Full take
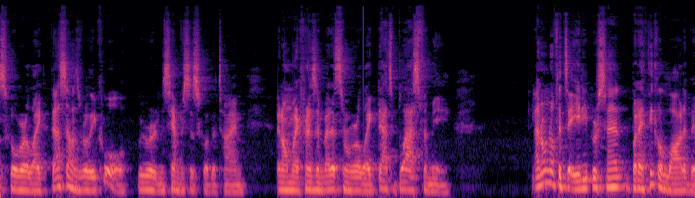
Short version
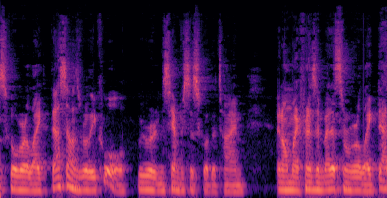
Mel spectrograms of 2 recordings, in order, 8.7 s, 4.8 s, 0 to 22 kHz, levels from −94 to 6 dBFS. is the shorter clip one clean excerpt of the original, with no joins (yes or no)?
yes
